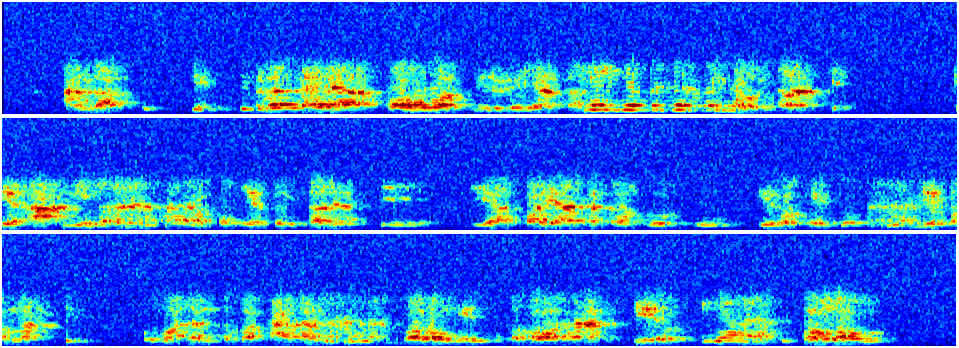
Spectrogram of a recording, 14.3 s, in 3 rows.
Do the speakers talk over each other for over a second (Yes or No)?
No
